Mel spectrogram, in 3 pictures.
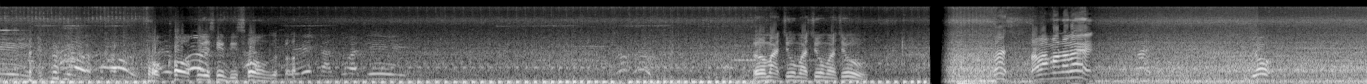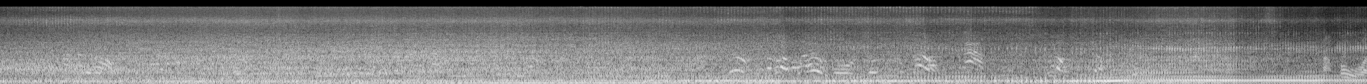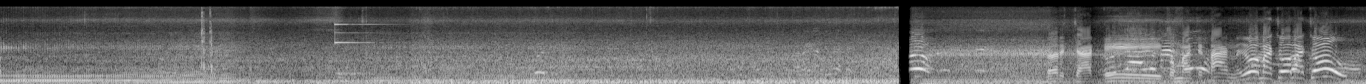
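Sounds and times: people shouting: 0.0s - 2.2s, 5.7s - 7.5s
vehicle engines labouring: 0.0s - 41.0s.

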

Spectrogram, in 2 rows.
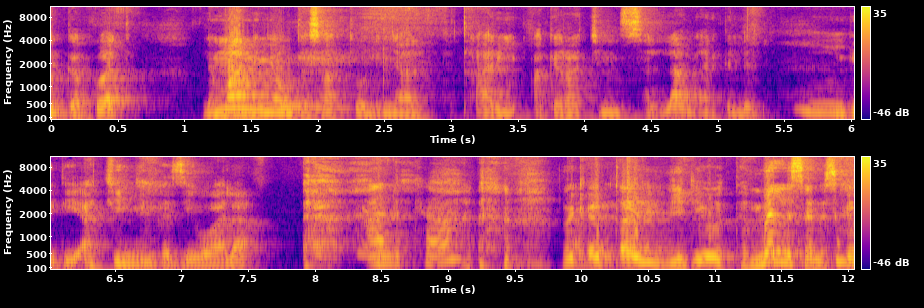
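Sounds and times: conversational speech: 0.0s - 12.0s.

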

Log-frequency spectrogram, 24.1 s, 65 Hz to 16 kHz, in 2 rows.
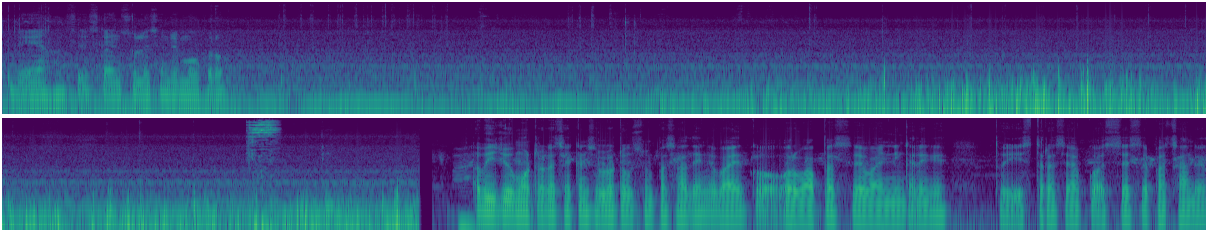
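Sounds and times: steady low hum: 0.0s - 16.8s
blade scraping wire: 14.5s - 14.8s.

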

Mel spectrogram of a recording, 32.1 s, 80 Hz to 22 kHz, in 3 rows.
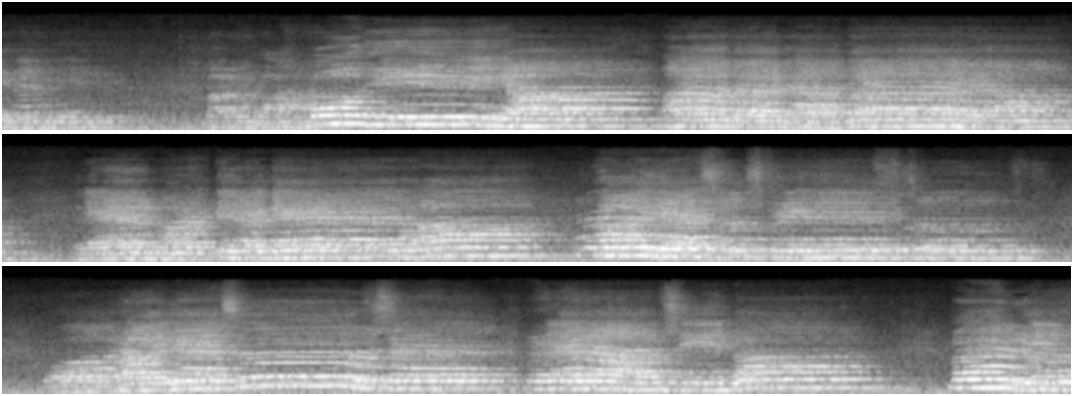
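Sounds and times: congregation singing a hymn: 0.0s - 32.0s.

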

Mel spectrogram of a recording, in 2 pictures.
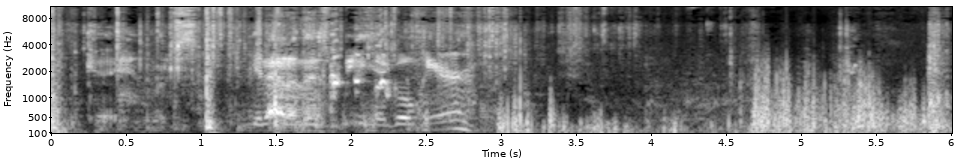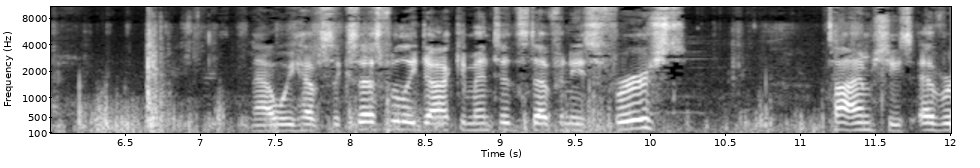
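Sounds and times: sharp thump: 5.8s - 6.9s.

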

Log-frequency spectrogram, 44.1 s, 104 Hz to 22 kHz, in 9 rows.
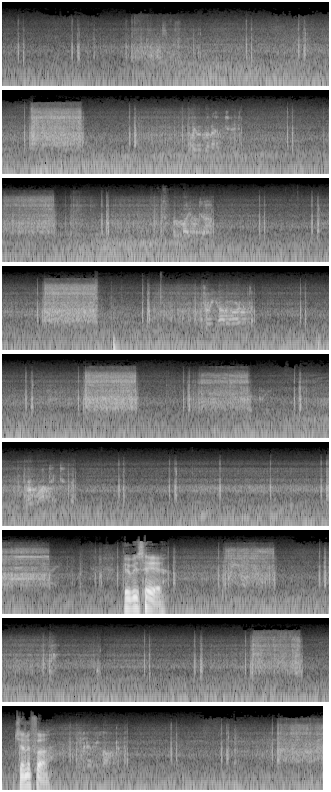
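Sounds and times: radio static bursts: 0.0s - 44.0s
broadcast voice fragments: 1.9s - 3.0s, 6.9s - 8.6s, 9.8s - 13.0s, 17.6s - 18.6s, 22.5s - 26.5s, 27.2s - 32.0s, 39.4s - 41.2s.

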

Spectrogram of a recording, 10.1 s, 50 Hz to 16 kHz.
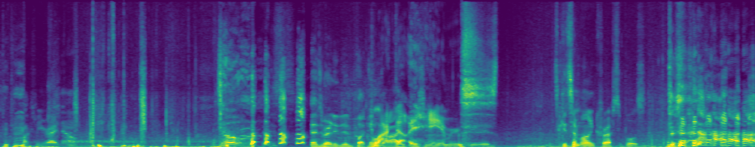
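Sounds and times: low rumble: 0.4s - 3.6s
footsteps on pavement: 0.6s - 2.9s.

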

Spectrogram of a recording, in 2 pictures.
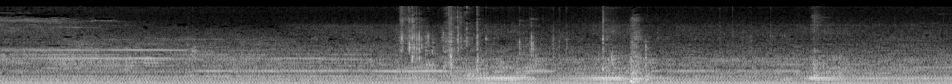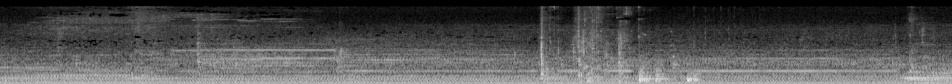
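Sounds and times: log splitter engine running: 1.8s - 19.0s.

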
